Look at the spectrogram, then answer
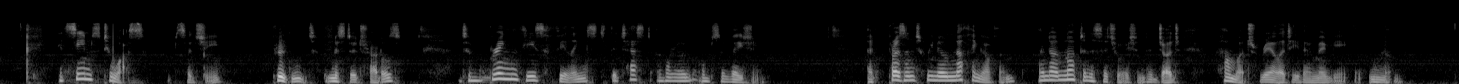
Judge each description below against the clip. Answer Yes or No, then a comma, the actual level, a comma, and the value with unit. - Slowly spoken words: No, average, 175 wpm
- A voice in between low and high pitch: Yes, medium, 150 Hz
